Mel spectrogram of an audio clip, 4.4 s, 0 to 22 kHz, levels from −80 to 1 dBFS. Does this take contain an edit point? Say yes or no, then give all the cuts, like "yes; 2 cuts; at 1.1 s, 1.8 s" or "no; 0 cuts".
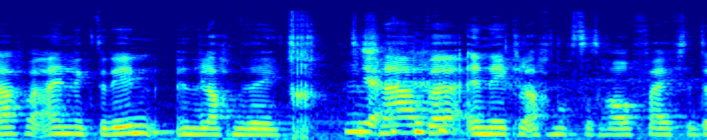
yes; 2 cuts; at 1.2 s, 3.4 s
